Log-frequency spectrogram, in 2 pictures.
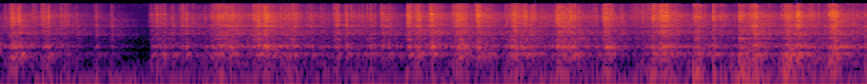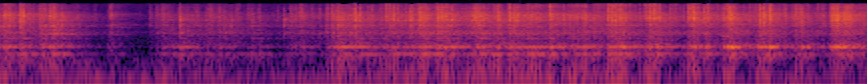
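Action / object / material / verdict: scrape / plastic cup / plastic / none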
